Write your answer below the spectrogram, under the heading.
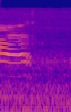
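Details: Single short, bright meow from a talkative stray tabby-and-white cat that rubs and licks back after being stroked, falling slightly in pitch and fading within half a second.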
